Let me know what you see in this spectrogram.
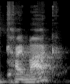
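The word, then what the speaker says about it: kajmak: me a hint um there's a weird j in it that you that's there's a weird silent j in it is kaimak correct all right how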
